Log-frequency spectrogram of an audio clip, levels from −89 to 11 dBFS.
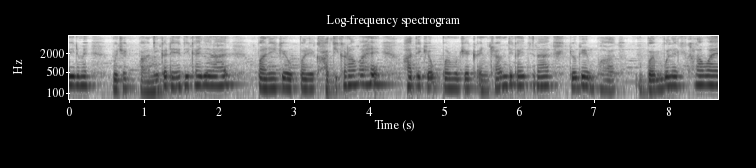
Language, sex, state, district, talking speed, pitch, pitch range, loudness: Hindi, male, Uttar Pradesh, Deoria, 235 wpm, 175 Hz, 150-180 Hz, -17 LUFS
